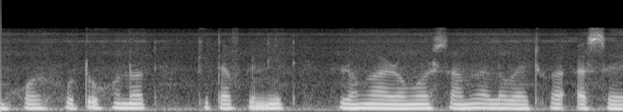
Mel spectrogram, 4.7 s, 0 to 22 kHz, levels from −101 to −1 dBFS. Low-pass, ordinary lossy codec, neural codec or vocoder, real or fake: none; none; none; real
